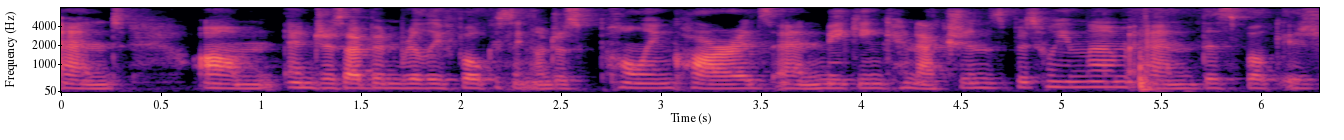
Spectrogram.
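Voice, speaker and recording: With a New York accent, a woman speaks in a very deep, low pitch and a monotone, flat intonation. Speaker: tarot reader. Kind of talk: casual talk to camera. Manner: relaxed, rambling.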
